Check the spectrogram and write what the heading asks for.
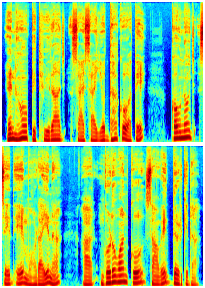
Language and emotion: Santali, neutral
